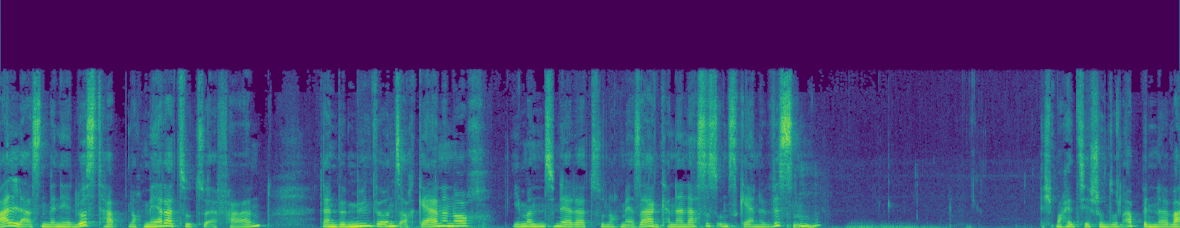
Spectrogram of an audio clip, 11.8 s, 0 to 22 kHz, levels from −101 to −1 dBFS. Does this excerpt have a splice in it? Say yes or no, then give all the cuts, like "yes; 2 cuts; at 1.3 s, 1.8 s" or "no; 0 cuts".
yes; 1 cut; at 5.5 s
